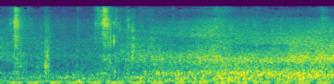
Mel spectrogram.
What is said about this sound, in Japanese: 本当にね、富士山見えないもん。ね。うん、伊豆半島は見えてるんだけどね。波の音すごいっしょ。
